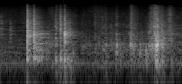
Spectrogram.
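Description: Cardboard product box and its cardboard insert being handled: a sharp knock about a third of a second in, a few lighter clicks, then scraping and rustling that builds near the end.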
